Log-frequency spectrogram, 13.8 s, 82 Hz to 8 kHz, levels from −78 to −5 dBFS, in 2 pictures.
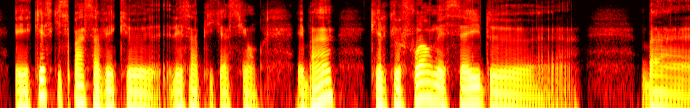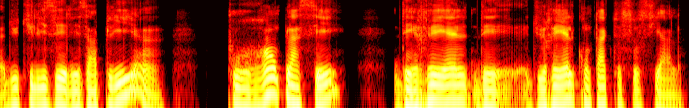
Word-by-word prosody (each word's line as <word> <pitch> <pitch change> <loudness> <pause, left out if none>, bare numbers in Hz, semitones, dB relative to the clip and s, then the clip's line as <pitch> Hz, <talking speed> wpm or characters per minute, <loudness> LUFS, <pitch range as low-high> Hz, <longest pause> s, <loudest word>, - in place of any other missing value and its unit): Et 85 0 +2
qu'est-ce 135 +12 +1
qui - - -4
se - - -6
passe 110 -1 +1
avec, 90 -1 0
heu, 80 -3 +1 0.2
les 85 -1 -2
applications? 80 -2 -4 0.4
Eh 80 - -1
ben, 105 - +3 0.4
quelquefois, 95 +5 +2
on 120 -2 +2
essaye 95 +1 +2
de 75 -5 -1 1.1
ben, 75 -5 -4
d'utiliser 95 +2 +1
les 85 0 -1
applis, 100 - +2
heu, 85 - -2 0.7
pour 95 -3 -1
remplacer 120 - +2 0.5
des 85 +2 +2
réels 110 +4 +4
des 85 -4 -3
du 95 +4 -2
réel 105 +4 +3
contact 100 -2 -3
social. 80 -5 -6
90 Hz, 125 wpm, -16 LUFS, 80-105 Hz, 1.1 s, réels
